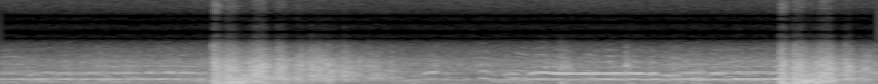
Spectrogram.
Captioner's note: more gunshots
